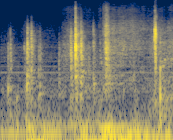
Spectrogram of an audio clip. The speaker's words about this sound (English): Sorry about the paper rustling there. That Tradio paid for it, didn't want to cooperate. It didn't want to go back in the file here.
